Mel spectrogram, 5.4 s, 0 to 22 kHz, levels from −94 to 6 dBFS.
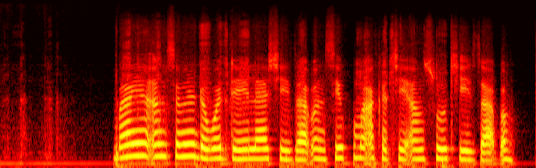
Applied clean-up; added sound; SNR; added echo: neural mask model RNNoise.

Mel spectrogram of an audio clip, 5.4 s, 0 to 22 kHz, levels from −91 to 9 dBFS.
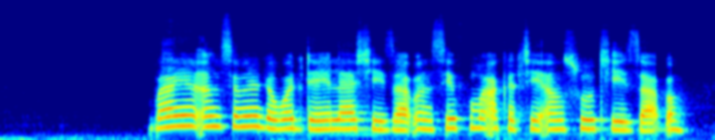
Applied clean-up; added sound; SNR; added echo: neural mask model DeepFilterNet 3.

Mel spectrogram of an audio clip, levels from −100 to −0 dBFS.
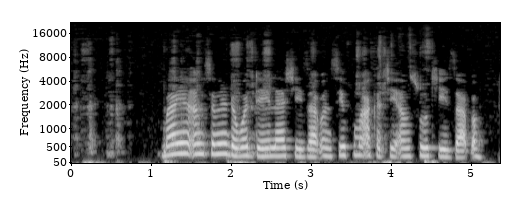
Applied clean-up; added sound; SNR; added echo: classical method Wiener filter.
